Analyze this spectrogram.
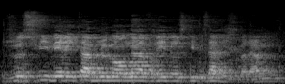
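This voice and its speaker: A man's voice: high-pitched, a little fast, bright, forceful tone, slight background noise. Man playing a flustered, fussy employee. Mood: deferential. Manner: polite, fussy and exasperated on the telephone. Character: flustered, deferential male household employee. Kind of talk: live stage comedy. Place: theatre stage. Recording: echoey theatre stage from far off.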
